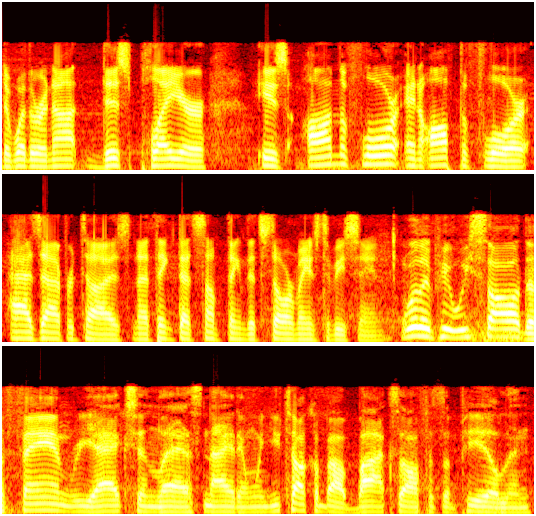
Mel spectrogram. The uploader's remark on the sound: joins the guys live at Spectrum Center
